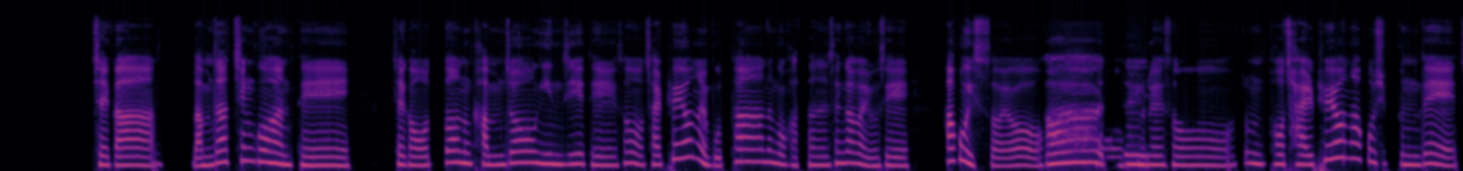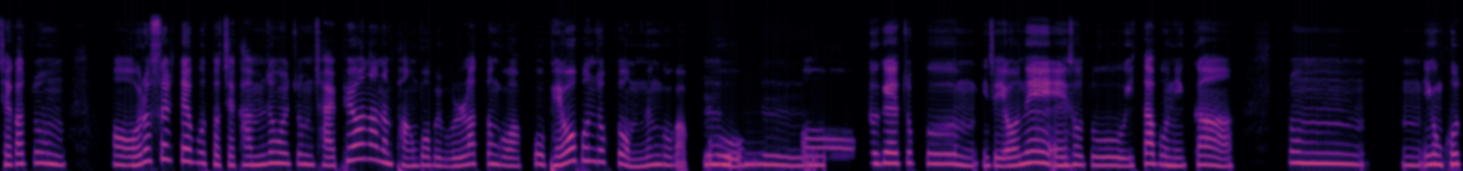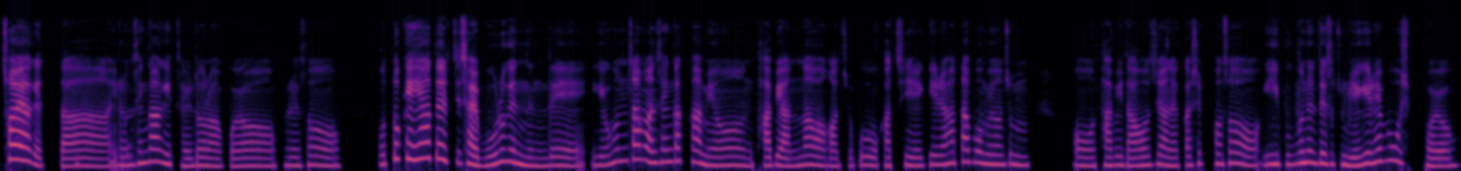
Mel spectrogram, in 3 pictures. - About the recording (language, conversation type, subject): Korean, advice, 파트너에게 내 감정을 더 잘 표현하려면 어떻게 시작하면 좋을까요?
- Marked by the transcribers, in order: other background noise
